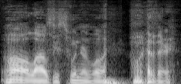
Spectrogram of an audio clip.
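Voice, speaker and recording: Deep-voiced man, joking podcast host. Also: measured pace, a little mellow, dry recording, clean studio sound. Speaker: podcast host reading a story aloud. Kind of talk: casual comic banter mixed with dramatic story reading.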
